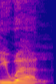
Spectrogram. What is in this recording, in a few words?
Ost Fem en; Cetus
